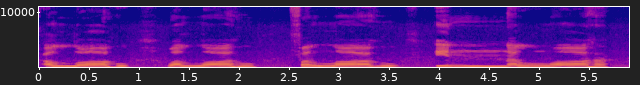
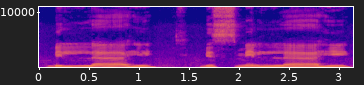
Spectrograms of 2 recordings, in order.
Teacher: لفظ اللہ سے پہلے زبر آ جائے تو یہ کیا پڑھیں گے، اس کو پر پڑھیں گے، یعنی منہ گول کریں گے۔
